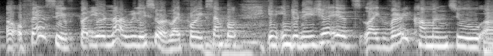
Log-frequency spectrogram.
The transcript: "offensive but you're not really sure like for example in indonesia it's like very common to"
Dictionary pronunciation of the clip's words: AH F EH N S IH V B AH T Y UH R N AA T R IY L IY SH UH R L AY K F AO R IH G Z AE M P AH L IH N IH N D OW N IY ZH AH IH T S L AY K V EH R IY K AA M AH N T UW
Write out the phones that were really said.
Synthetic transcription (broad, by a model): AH F EH N S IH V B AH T Y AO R N AA T R IY L IY S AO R L AY K F AO R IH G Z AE M P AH L IH N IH N D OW N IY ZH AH IH T S L AY K V EH R IY K AA M AH N T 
